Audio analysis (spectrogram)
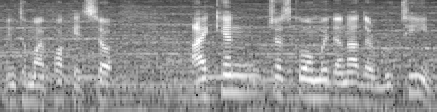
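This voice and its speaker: A man's voice: a little high, fast, loud music behind the voice. A man with a Hungarian accent, a mentalist explaining his card tricks casually to the camera while thinking aloud. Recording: street noise with passing traffic.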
